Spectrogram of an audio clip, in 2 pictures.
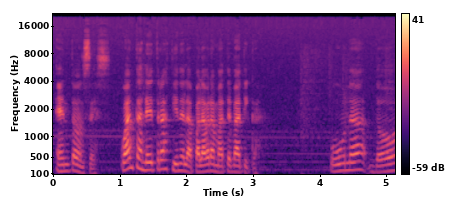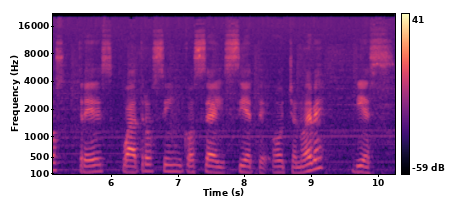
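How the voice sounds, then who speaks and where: A man's voice: a little high, slow pace, darkish tone, slight background noise. A man teaching a math class, working through each step and often asking whether the students follow. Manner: works step by step, often checks understanding with the class; asks questions and answers them himself. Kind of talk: classroom lecture.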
